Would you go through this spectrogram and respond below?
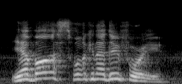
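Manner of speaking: excited, cheerful voice. Voicing an excited, happy elf who greets the boss: excited, happy elf. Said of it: "he just looks real excited, real happy".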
